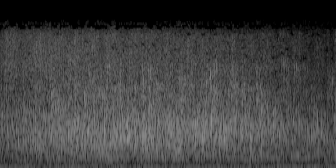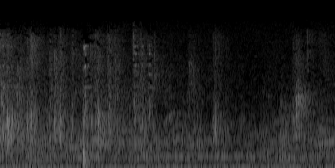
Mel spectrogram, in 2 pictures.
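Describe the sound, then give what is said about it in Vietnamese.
A loud round of applause from a crowd of children, a dense crackling wash of clapping that gradually thins out into scattered individual claps over several seconds. “Nếu các cháu thấy những điều mà thầy vừa nói là có thể làm được và tin nguyện làm việc đó thì hãy dành một tràng vỗ tay thật to.”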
